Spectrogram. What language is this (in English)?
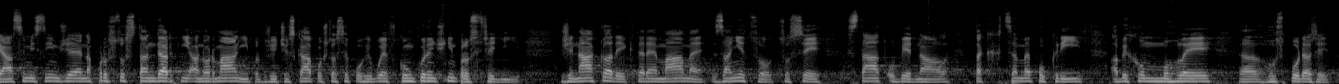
Czech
